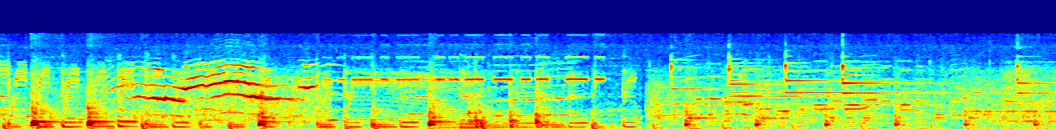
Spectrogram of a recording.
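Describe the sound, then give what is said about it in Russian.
Several cats meow and yowl in overlapping, drawn-out cries, loud, with wavering pitch that rises and falls over about ten seconds and no speech. The cats are on the shore of the English Channel. “Трусливые коты так и остались на берегу, не решившись побороться с сильным течением и ледяной водой.”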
